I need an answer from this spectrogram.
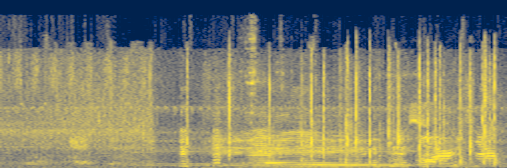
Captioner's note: clapping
